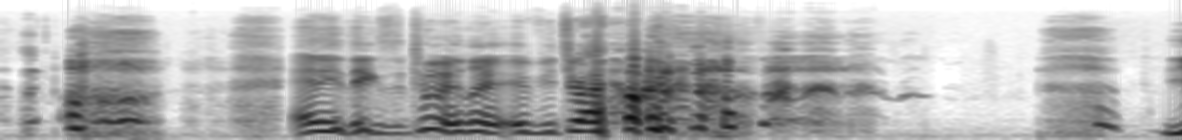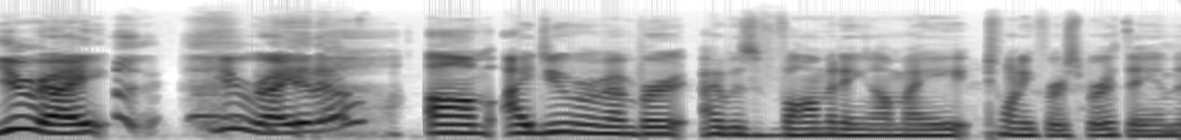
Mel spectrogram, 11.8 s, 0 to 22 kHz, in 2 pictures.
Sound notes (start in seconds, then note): 0.0 chuckles; 3.0 laugh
